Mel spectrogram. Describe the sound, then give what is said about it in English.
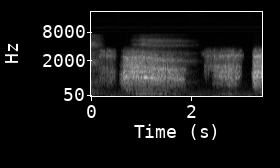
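A deep breath drawn in and let out during a guided healing prayer: a long, loud, airy inhale followed by a slightly shorter exhale, framed by the edges of other breaths, with no talk. “And take a deep breath in and out.”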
